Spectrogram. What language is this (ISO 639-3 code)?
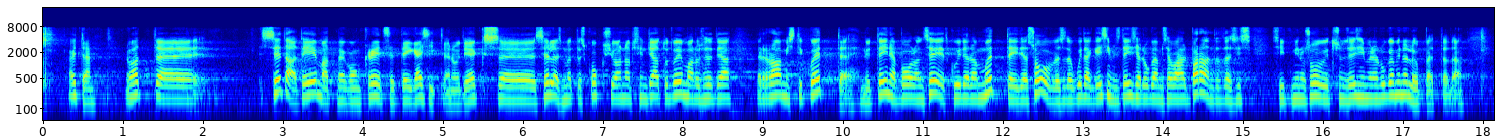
est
